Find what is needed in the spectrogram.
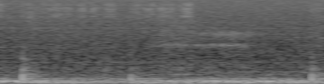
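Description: Marker pen writing on a whiteboard: a faint scratching with a few light taps of the tip.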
